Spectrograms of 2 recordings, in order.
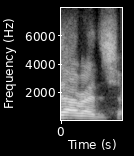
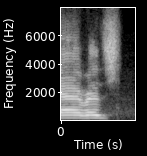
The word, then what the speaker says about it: Aarons: i'm gonna say max aaron's a lot of commentators say errands some say aarons i'm the i'm in the irons camp um so i'm gonna i'm gonna stick with that pronunciation it's almost like the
